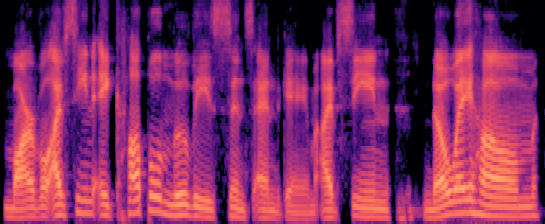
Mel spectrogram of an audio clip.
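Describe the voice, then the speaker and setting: A man talking as a podcast guest, chatty and self-deprecating in fast, run-on sentences. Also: mid-range voice, lively intonation, a bit bright, clean tone, no echo. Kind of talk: casual chat.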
